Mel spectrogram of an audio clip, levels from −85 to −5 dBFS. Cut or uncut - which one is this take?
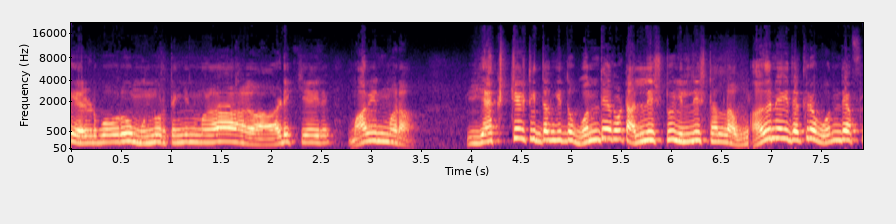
cut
